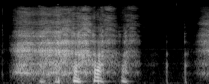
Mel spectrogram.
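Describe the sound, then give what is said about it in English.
A person breathes heavily into the microphone while talking: a loud, close breath rushes in for over a second, airy and rough like a heavy gasp or sigh, followed by a few short, soft puffs of air. “I'm sure you can hear me breathing.”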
